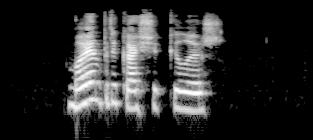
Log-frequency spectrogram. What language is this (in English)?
Mari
